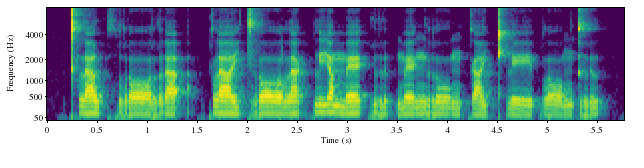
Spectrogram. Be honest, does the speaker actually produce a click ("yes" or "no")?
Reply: no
